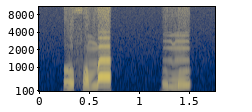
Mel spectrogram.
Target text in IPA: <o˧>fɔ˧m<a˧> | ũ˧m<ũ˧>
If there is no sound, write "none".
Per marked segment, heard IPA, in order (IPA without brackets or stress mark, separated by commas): o˧, a˧, ũ˦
